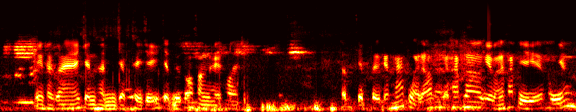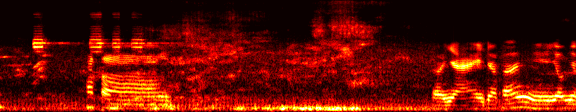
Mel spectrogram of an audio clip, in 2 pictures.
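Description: Motorbike engines hum as they pass nearby.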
